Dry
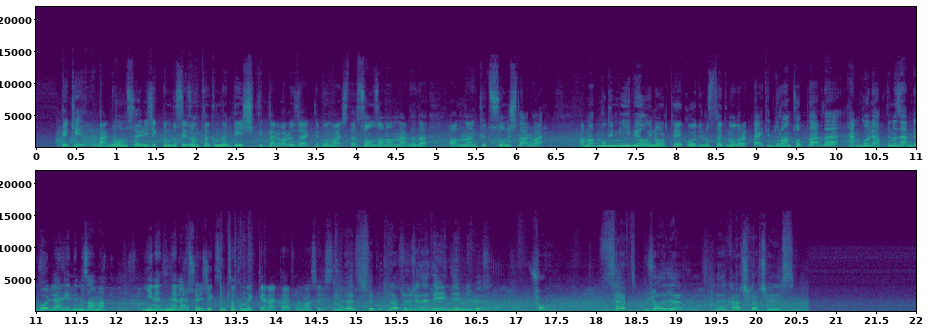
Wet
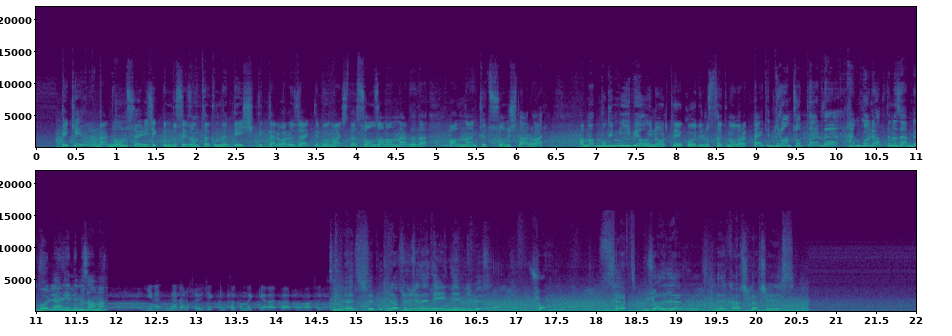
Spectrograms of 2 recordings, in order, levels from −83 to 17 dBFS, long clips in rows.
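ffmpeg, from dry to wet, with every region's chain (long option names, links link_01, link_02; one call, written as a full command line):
ffmpeg -i in.wav -filter_complex "[0:a]asettb=1/sr,asplit=3[link_01][link_02][link_03];[link_01]atrim=end=9.184[link_04];[link_02]atrim=start=9.18:end=10.61,asetpts=PTS-STARTPTS,afade=type=in:duration=0.004:curve=qsin,afade=type=out:start_time=1.426:duration=0.004:curve=qsin,highshelf=frequency=4800:gain=7,acrossover=split=110|1300[link_05][link_06][link_07];[link_05]acompressor=threshold=-55dB:ratio=4[link_08];[link_06]acompressor=threshold=-34dB:ratio=4[link_09];[link_07]acompressor=threshold=-32dB:ratio=4[link_10];[link_08][link_09][link_10]amix=inputs=3:normalize=0,aecho=1:1:3.4:0.88,atrim=end_sample=63063[link_11];[link_03]atrim=start=10.606[link_12];[link_04][link_11]acrossfade=duration=0.004:curve1=hsin:curve2=qsin[link_13];[link_13][link_12]acrossfade=duration=0.004:curve1=qsin:curve2=hsin,asettb=1/sr,asplit=3[link_14][link_15][link_16];[link_14]atrim=end=11.894[link_17];[link_15]atrim=start=11.89:end=14.67,asetpts=PTS-STARTPTS,afade=type=in:duration=0.004:curve=qsin,afade=type=out:start_time=2.776:duration=0.004:curve=qsin,acrossover=split=220 4600:gain=0.251 1 0.0891[link_18][link_19][link_20];[link_18][link_19][link_20]amix=inputs=3:normalize=0,acompressor=mode=upward:threshold=-26dB:ratio=2.5:attack=3.2:release=140:knee=2.83:detection=peak,asplit=3[link_21][link_22][link_23];[link_21]bandpass=frequency=730:width_type=q:width=8,volume=0dB[link_24];[link_22]bandpass=frequency=1090:width_type=q:width=8,volume=-6dB[link_25];[link_23]bandpass=frequency=2440:width_type=q:width=8,volume=-9dB[link_26];[link_24][link_25][link_26]amix=inputs=3:normalize=0[link_27];[link_16]atrim=start=14.666[link_28];[link_17][link_27]acrossfade=duration=0.004:curve1=hsin:curve2=qsin[link_29];[link_29][link_28]acrossfade=duration=0.004:curve1=qsin:curve2=hsin,highpass=110,lowshelf=frequency=170:gain=6,acrossover=split=970|3600[link_30][link_31][link_32];[link_30]acompressor=threshold=-28dB:ratio=4[link_33];[link_31]acompressor=threshold=-37dB:ratio=4[link_34];[link_32]acompressor=threshold=-44dB:ratio=4[link_35];[link_33][link_34][link_35]amix=inputs=3:normalize=0,volume=1.5dB" out.wav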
